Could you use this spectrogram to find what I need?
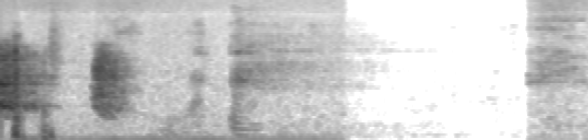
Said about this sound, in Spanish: Ay, disculpen mis perritos.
